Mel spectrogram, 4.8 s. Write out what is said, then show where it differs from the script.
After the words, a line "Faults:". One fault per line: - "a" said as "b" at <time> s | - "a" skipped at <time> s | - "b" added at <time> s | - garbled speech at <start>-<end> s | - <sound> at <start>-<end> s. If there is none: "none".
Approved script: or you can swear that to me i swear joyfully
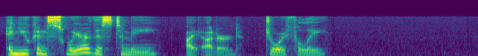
and you can swear this to me i uttered joyfully
Faults:
- "or" said as "and" at 0.1 s
- "that" said as "this" at 0.9 s
- "swear" said as "uttered" at 2.0 s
